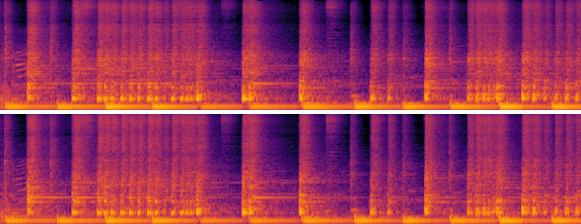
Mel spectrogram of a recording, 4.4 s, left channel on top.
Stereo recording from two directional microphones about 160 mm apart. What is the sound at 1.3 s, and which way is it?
Percussion, 45° left (ahead or behind).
